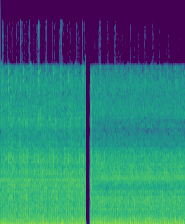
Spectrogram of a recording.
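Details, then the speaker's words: Toyota Vigo idling with AC compressor engaged after evaporator, dryer and valve replacement plus compressor oil change and bearing replacement, refrigerant recharged: even rhythm, no grinding or bearing rumble; compressor sounds normal, AC cycling normally. "พ่อแม่ได้เปลี่ยนลูกปืนขายน้ำมันคอมนะเย็นตัดต่อมีเสียงคำรามงามๆปกตินะครับ"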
